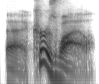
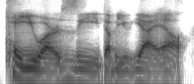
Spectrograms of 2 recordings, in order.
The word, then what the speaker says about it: Kurzweil: Kurzweil, and I think that's how it's pronounced. It's like Kurzweil.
